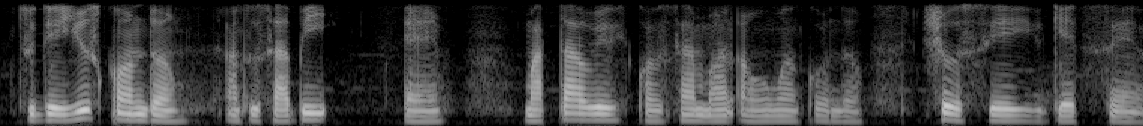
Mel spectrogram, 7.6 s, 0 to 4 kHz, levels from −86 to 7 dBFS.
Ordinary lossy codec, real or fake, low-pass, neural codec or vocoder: none; real; 3.6 kHz; none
